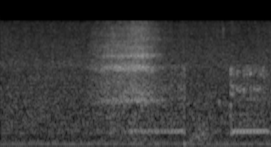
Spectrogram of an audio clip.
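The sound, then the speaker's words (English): An outgoing call rings out over a speakerphone and goes unanswered: two short, steady electronic ring tones about half a second apart, thin and fairly quiet over a low background hum, with no one talking. “Do you know where your fucking speaker is, That's you dumb dumb? Phone. You hear it, right?”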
